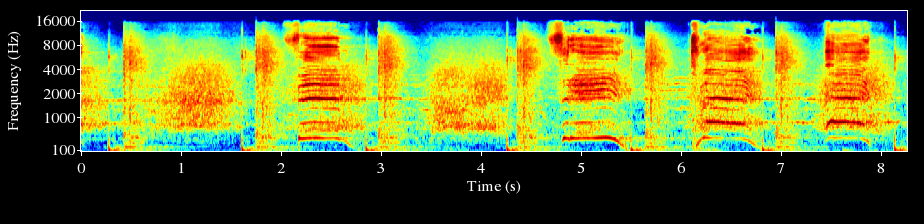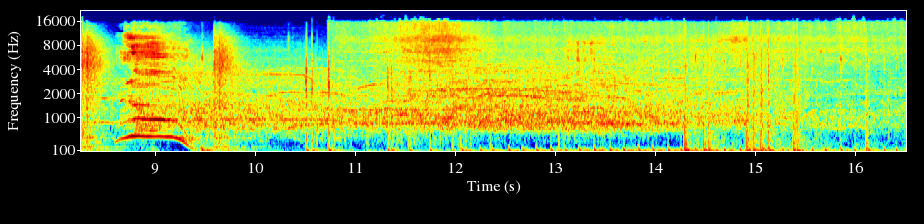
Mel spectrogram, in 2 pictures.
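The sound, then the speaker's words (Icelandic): A crowd shouts a loud, rhythmic countdown from ten in unison, then the Orkuveita's fireworks display at Culture Night (Menningarnótt) erupts into steady crackling and popping bursts over the crowd's continuous cheering. “þá var fýrað í stórkostleiri flugveldarsýningu orkuveitunar við gríðanlega ánægju gæsta menninganætur eins og verður í ár.”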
